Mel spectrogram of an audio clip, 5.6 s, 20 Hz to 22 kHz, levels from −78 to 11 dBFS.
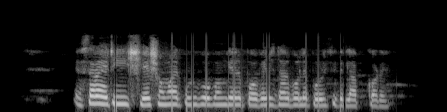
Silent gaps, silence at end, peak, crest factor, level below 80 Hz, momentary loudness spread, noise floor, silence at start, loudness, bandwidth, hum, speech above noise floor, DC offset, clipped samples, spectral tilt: none; 0.75 s; -2 dBFS; 16 dB; -52 dBFS; 15 LU; -74 dBFS; 0.9 s; -16 LUFS; 7.4 kHz; none; 58 dB; under 0.1%; under 0.1%; -5 dB/octave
